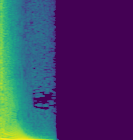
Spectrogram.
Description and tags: Distorted kick created with F.L. Studio. Blood Overdrive, Parametric EQ, Stereo enhancer, and EQUO effects were used.
bass, beat, distorted, distortion, drum, drumloop, hard, hardcore, kick, kickdrum, melody, progression, synth, techno, trance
